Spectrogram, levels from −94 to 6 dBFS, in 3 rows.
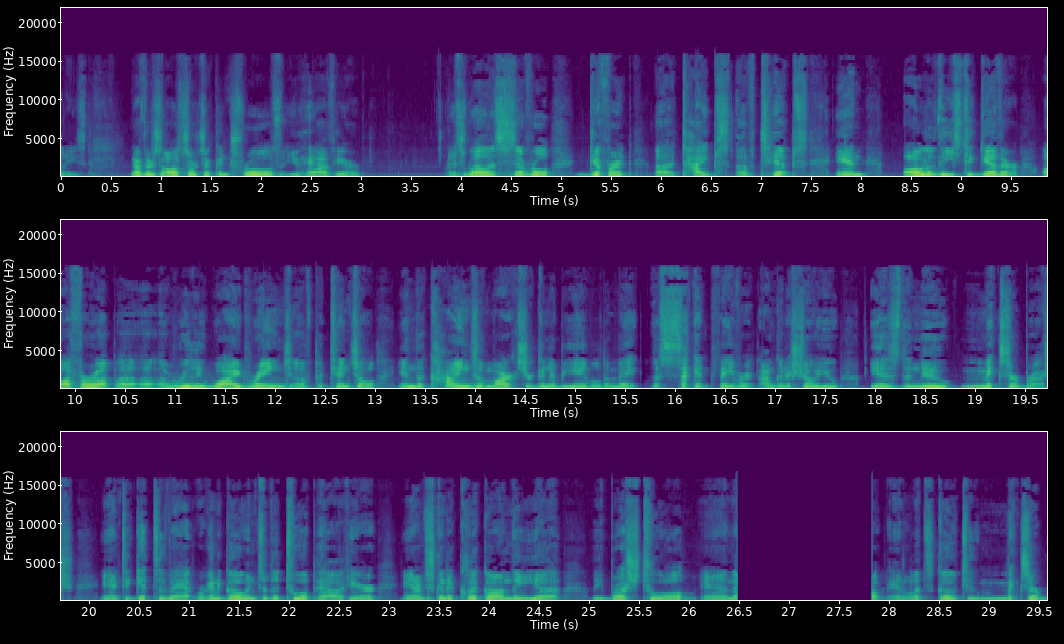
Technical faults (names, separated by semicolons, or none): audio dropout to silence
